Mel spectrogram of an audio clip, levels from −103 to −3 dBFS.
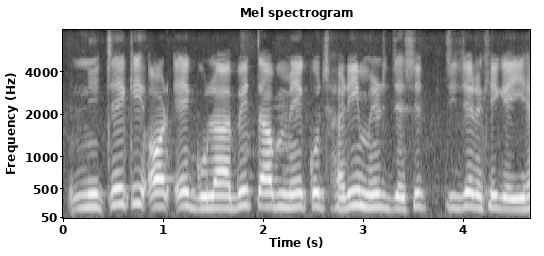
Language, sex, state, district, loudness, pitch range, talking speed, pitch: Hindi, male, Assam, Kamrup Metropolitan, -14 LUFS, 195-220 Hz, 190 wpm, 210 Hz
